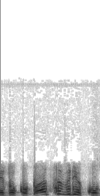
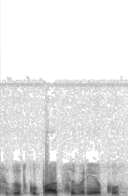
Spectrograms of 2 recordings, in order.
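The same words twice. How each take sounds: First: Реку stressed on the final у; stress on last syllable of реку. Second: Реку stressed on the е; stress on first syllable of реку. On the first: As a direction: say реку with the beat on ку. (ударение на последний слог: реку) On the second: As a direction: say реку with the beat on ре. (ударение на первый слог: реку) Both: Shown as a demonstration. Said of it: "надо говорить".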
